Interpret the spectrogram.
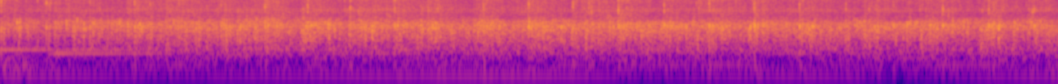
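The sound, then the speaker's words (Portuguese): Sustained applause from a large audience at a Christian worship service, a dense, steady wash of clapping hands that stays loud and even throughout, with no break and no talking standing out above it. “Forte aplauso para ele.”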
